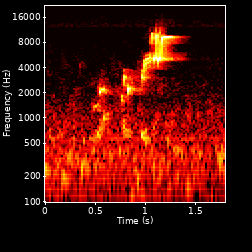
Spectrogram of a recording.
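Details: Brown-headed cowbird calling in a tree: a brief run of liquid, gurgling notes climbing in steps into a thin, piercing high whistle, the whole phrase lasting about one second against a quiet background.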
